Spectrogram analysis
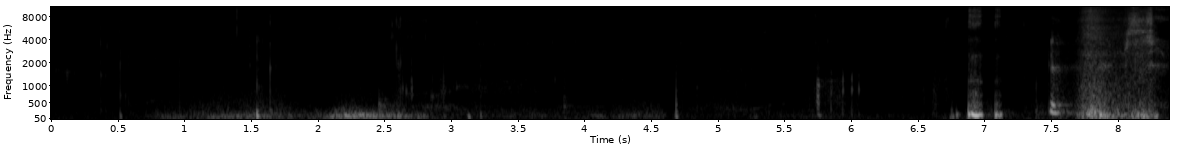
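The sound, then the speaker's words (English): Popping candy crackling in the mouth: many sharp, scattered crackles and tiny pops over soft wet mouth and chewing sounds, with louder clustered bursts toward the end. “That was the sparkles. That was like... It's like Pop Rocks. Listen, everybody. Real quiet.”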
